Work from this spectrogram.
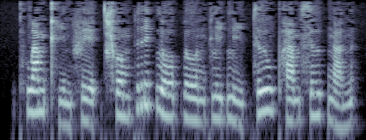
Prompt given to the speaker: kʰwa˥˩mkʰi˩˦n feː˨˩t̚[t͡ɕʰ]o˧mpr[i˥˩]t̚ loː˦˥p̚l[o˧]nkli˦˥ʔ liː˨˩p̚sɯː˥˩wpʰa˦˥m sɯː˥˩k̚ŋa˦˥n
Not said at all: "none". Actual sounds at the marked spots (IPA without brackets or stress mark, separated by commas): t͡ɕʰ, i˥˩, oː˧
